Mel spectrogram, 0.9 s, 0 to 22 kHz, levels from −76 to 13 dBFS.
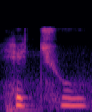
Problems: background sounds at intervals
